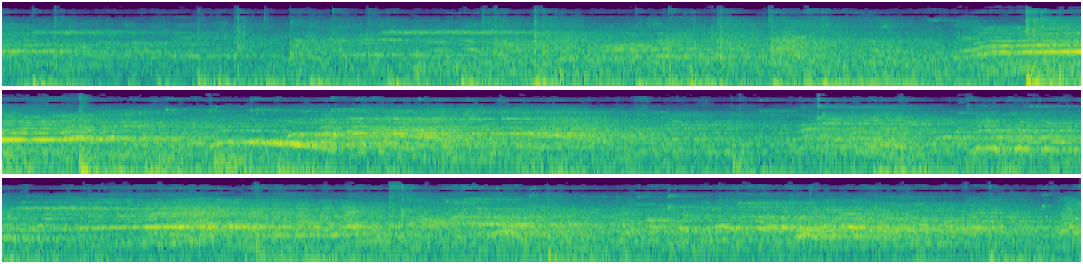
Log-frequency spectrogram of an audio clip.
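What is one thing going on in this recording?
A crowd of spectators chatters and cheers in an echoing hall.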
